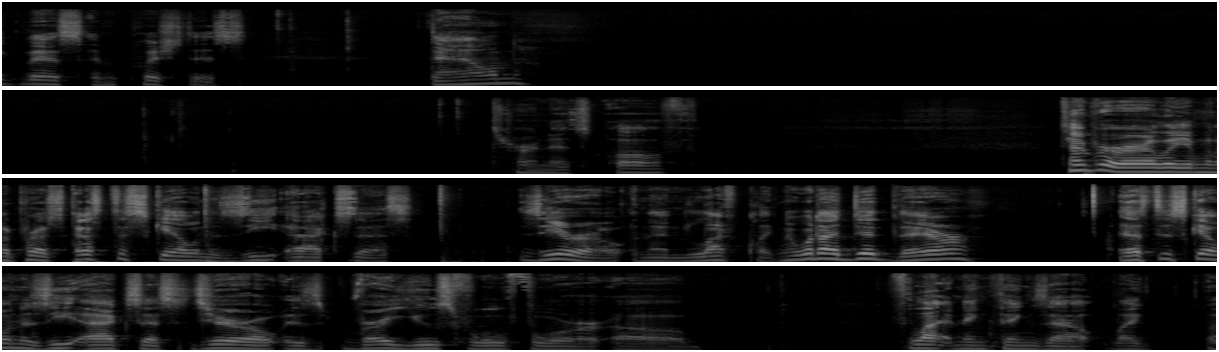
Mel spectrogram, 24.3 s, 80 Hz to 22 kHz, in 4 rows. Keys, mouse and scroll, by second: 1.8 middle click, 8.3 click, 13.2 z, 14.3 0, 15.2 click.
